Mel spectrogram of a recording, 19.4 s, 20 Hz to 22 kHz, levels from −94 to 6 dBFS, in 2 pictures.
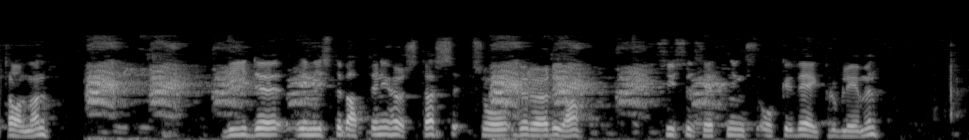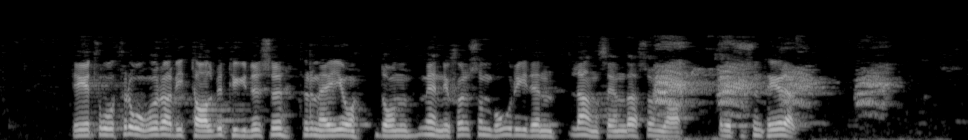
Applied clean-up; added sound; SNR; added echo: classical method Wiener filter.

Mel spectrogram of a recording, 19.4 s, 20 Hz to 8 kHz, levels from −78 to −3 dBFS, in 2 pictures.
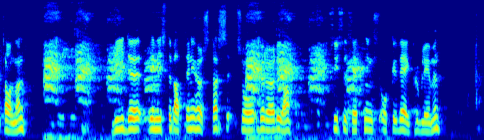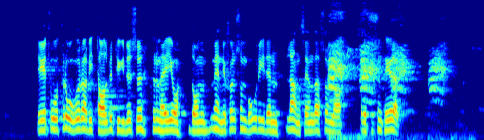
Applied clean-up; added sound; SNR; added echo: classical method log-MMSE.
